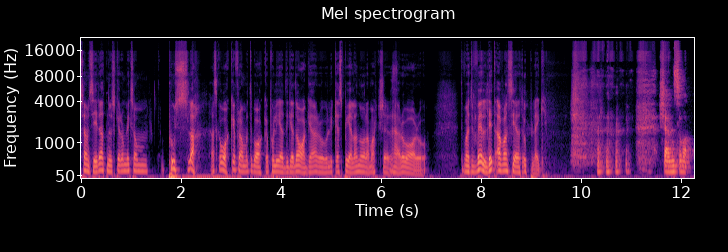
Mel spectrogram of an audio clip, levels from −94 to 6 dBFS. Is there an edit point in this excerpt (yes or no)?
no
